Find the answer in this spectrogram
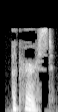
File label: "Accursed", English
